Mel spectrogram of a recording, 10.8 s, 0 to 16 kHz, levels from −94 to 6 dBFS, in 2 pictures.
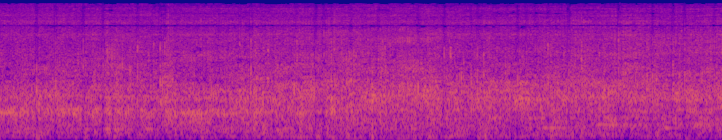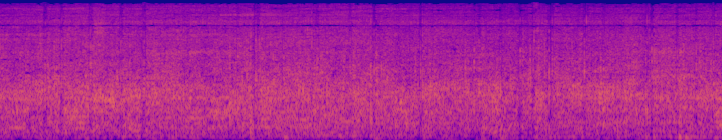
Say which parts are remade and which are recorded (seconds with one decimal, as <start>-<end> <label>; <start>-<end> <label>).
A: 0.0-4.6 remade; 4.6-9.1 recorded; 9.1-10.8 remade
